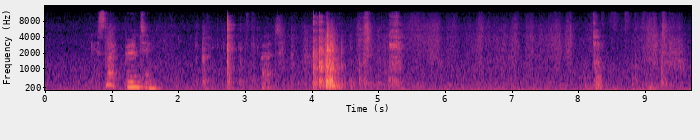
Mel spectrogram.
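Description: Small tools clatter on a table.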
